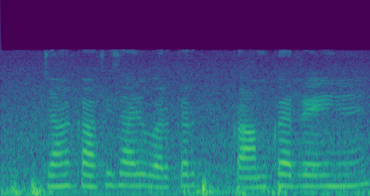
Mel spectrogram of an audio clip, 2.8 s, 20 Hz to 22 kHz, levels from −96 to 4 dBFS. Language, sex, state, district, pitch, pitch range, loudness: Hindi, female, Bihar, East Champaran, 225 Hz, 220-230 Hz, -25 LUFS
